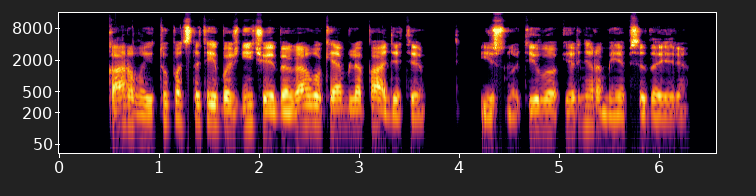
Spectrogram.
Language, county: Lithuanian, Vilnius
